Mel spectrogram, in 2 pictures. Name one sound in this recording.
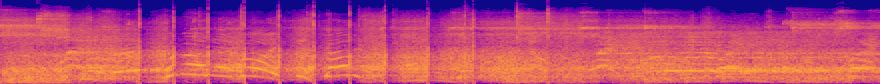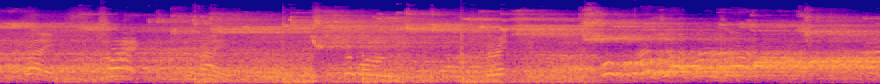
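A basketball bounces on a wooden floor in a large echoing hall.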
